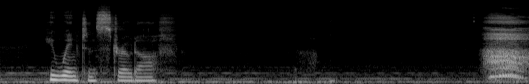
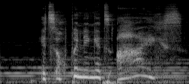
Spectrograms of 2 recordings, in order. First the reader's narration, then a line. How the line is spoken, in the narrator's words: a woman squealed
